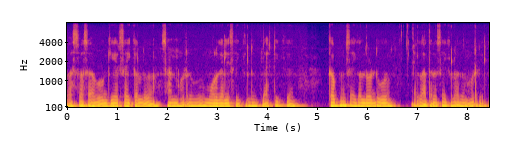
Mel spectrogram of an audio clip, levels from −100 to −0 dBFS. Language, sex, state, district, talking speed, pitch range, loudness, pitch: Kannada, male, Karnataka, Belgaum, 115 wpm, 115-125 Hz, -14 LUFS, 120 Hz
